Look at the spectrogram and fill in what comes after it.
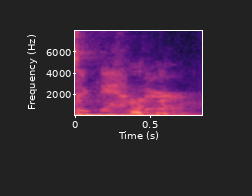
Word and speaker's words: Michigander: It's Michigander. That's the proper way to say it.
